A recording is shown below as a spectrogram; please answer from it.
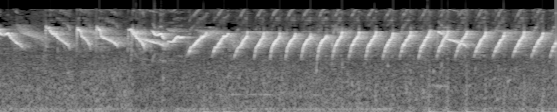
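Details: Nocturnal white-eye song: a brief burst of tumbling high twitters gives way to a fast, metronomic run of thin downward-sweeping notes lasting to the end.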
